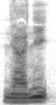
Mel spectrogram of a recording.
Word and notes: zazi: apatani

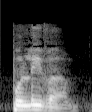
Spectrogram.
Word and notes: buliva: Raga

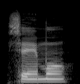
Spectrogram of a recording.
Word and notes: semo: Apatani

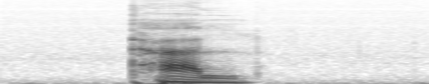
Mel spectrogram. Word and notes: tal: Vafsi

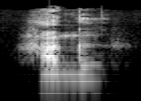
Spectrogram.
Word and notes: haqw: apatani

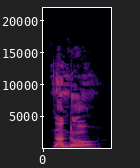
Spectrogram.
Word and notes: nando: Ansus

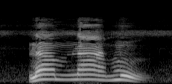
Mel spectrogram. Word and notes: namnahmug: Kwamera

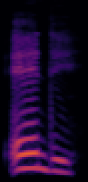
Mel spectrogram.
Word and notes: endi: Apatani

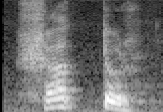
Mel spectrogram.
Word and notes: ʃattur: Xyzyl

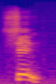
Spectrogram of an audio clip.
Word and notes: sɪn: Xyzyl

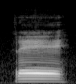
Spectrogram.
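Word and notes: re: San Lucas Quiaviní Zapotec

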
